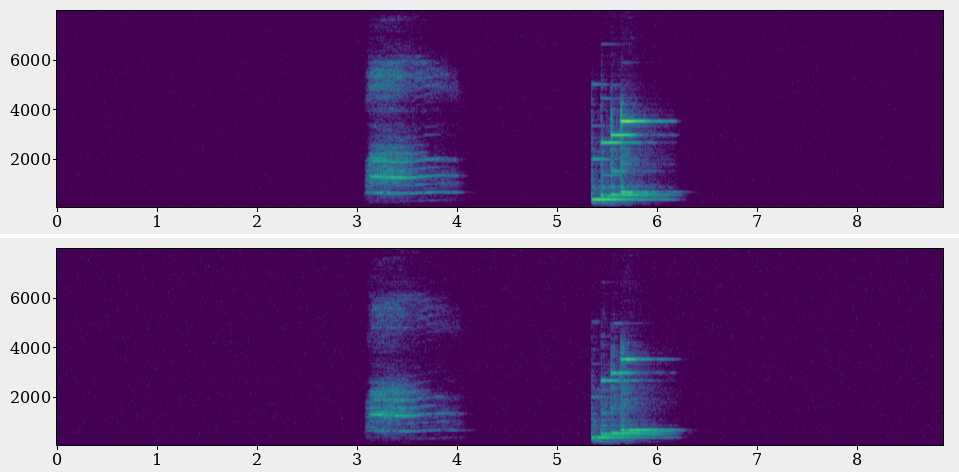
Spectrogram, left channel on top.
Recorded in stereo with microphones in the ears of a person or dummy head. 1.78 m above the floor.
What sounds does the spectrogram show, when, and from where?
3.1 s a cat meowing: 35° left (ahead or behind), 3 m
5.3 s a ringtone: 25° left (ahead or behind), 1.7 m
